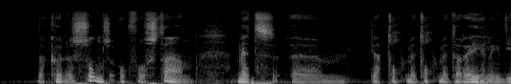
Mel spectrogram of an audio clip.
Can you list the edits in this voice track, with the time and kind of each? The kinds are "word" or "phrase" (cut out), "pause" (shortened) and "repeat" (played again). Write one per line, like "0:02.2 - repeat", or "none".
0:03.6 - pause
0:04.2 - repeat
